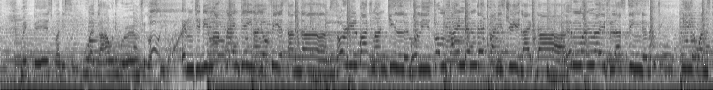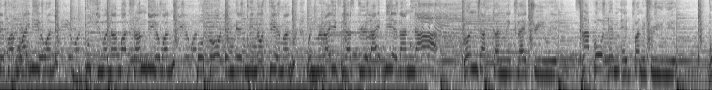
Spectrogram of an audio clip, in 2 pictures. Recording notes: Live Audio from our set at Dancinar #5. Live Set.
